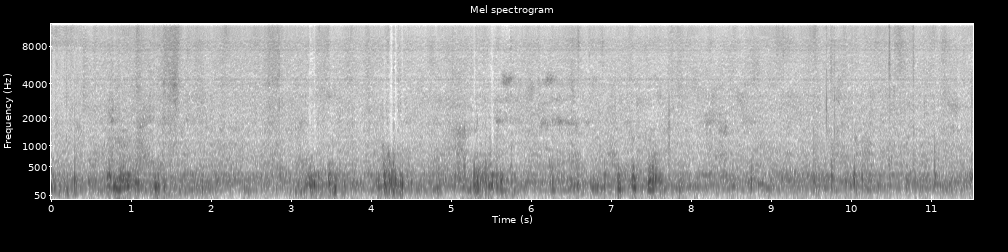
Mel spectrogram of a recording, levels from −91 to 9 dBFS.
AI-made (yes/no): yes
